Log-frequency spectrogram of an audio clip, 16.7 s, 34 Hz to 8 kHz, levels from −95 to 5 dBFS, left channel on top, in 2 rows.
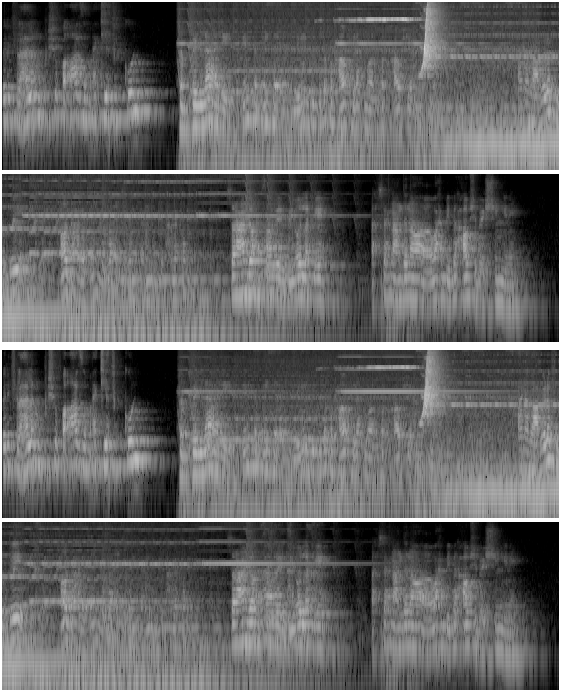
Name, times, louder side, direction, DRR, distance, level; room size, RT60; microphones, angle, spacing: voice 1, 0.0-2.1 7.7-8.7 12.1-12.6, right 2 dB, 45° right, 5 dB, 0.7 m, -33 dB
sound 1, 2.6-14.5, equal, 75° left, 1.7 m, -37 dB
voice 2, 2.6-6.5 9.2-11.2 11.7-13.2 13.9-16.1, left 1 dB, 25° left, 5 dB, 0.6 m, -34 dB
Bird vocalization bird call bird song, 3.8-8.1, left 5 dB, 55° left, 1.9 m, -27 dB
8.4 x 3.7 x 5.4 m, 0.80 s
head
